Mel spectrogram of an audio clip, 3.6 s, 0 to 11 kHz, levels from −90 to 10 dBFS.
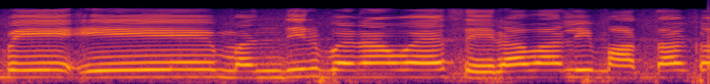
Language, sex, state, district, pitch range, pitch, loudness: Hindi, female, Rajasthan, Bikaner, 265-280 Hz, 275 Hz, -10 LUFS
